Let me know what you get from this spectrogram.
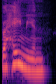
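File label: "bahamian", British English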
